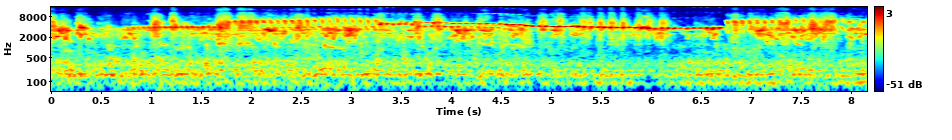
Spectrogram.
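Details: Budgerigar chatter: a continuous high, scratchy warble with clicks and buzzy notes, crossed midway by a long clear whistle that slides gently downward before the busy chattering resumes.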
